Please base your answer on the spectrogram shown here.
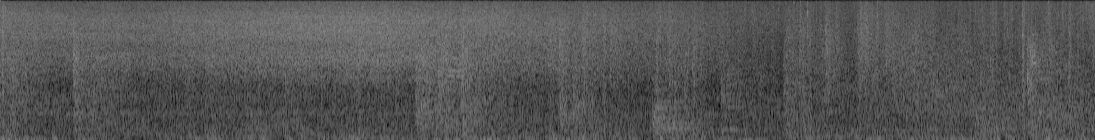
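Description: Naval artillery in Ultimate Admiral: Dreadnoughts rumbles as steady low rolling gunfire, repeated heavy shots over a constant sea-like roar, fairly quiet and distant throughout.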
